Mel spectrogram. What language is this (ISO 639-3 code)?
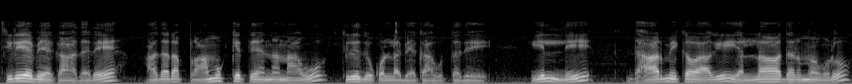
kan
